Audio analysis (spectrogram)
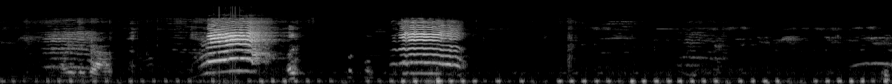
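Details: Goats from a herd of about a hundred raised for business in a tree-filled Bengal farm setting; three loud harmonic bleats, the middle one longest and quavering, over a regular low ticking pulse and soft human voices.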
